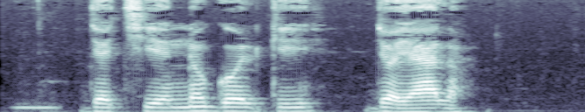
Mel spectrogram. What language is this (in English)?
Luo (Kenya and Tanzania)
